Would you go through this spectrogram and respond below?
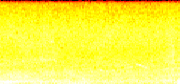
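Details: Honeybees flying at the entrance of a travel box, some carrying pollen in; a steady broadband buzzing hum of many wings fills the clip, with a faint thin whistle-like tone near the end.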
